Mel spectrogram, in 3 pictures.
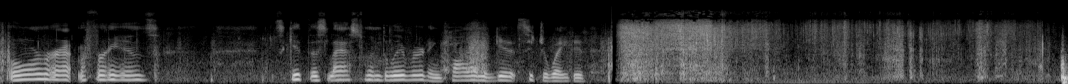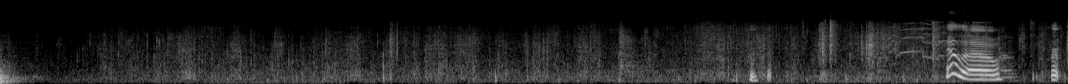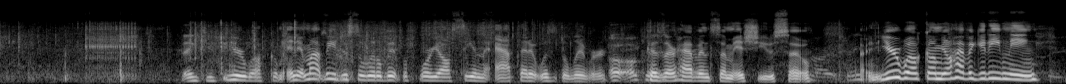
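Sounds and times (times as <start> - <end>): footsteps: 1.0 - 28.4
bag rustling: 5.9 - 28.1
road and car noise: 7.0 - 19.6
loud thunk: 10.6 - 11.0.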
